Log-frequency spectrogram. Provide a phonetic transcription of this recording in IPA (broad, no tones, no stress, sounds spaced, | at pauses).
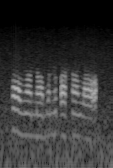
ɔ β ɑ̃ n ɑ̃ b ɔ n ũ ʔ ɑ x ɑ̃ β ɑ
